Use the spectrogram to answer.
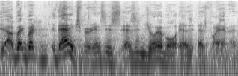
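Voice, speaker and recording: A man talks at a fairly slow pace, with big swings in loudness. Noticeable background noise runs behind him. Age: 70s. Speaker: rock guitarist. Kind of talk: interview answer.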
